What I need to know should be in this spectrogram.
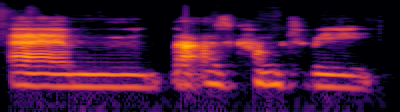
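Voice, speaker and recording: A woman's voice: on the low side, flat delivery, slow, pushed and bright. A woman with an Estonian accent, an author speaking as an interview guest, earnest and searching for words with many restarts. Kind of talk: reflective interview conversation.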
